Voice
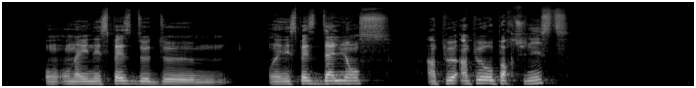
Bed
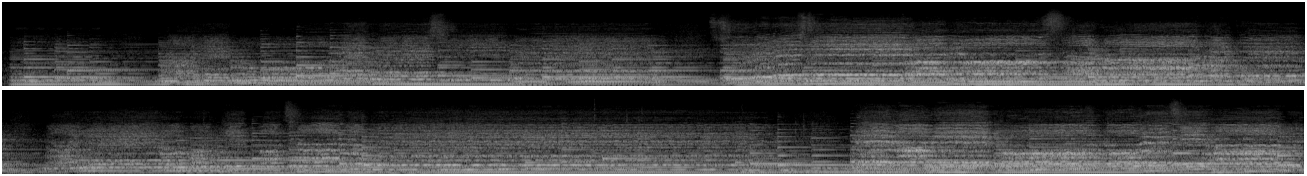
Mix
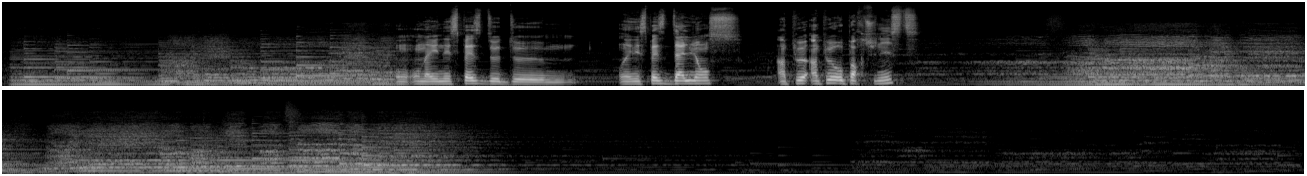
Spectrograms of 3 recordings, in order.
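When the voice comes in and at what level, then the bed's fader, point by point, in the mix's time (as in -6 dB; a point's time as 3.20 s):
3.50 s, +3.0 dB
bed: 3.86 s -3.5 dB
4.19 s -27 dB
9.65 s -27 dB
11.03 s -3 dB
17.12 s -3 dB
18.30 s -30.5 dB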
